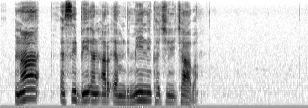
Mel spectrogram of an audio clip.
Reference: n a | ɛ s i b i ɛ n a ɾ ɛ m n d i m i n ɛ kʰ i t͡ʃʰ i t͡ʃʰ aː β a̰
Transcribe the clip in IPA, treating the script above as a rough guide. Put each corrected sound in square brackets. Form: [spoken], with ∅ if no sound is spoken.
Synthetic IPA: n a | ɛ s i b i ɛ n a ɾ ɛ m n d i m i n [i] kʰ [a] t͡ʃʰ i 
